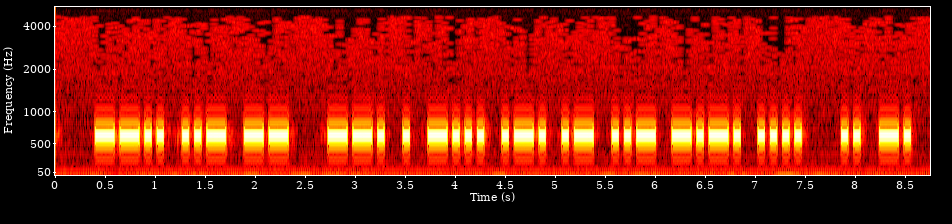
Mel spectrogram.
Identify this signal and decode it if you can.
Morse code, heard as a keyed tone, about 20 wpm, 630 Hz, with radio noise. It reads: ZUM GEBRAUCH IN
